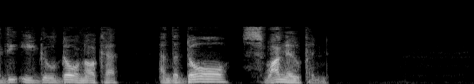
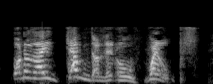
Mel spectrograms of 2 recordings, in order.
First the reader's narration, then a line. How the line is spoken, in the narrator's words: he screamed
